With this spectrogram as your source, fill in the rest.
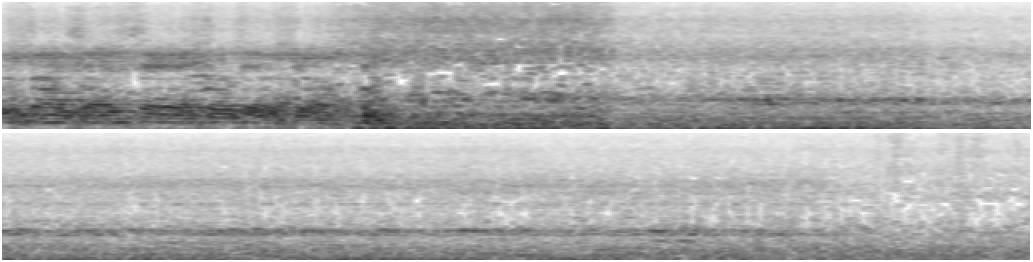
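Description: A train rolls in, rumbling and slowing to a stop.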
